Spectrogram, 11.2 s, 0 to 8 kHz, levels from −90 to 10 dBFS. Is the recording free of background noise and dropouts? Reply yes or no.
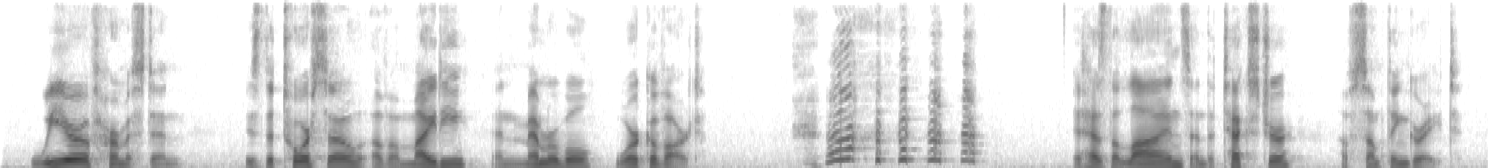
no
